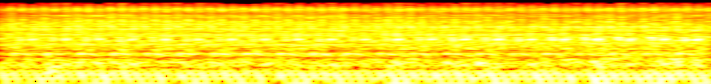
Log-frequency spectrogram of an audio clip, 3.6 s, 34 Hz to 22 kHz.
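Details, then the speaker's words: Ford 4600 tractor diesel, after fitting a service-exchange injection pump: steady tick-over at about 700 rpm with even knocks and no labouring or stumble; idles healthily. "It's ticking over at about 700 now, which I think is okay. It sounds alright. Doesn't sound like it's labouring or anything"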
